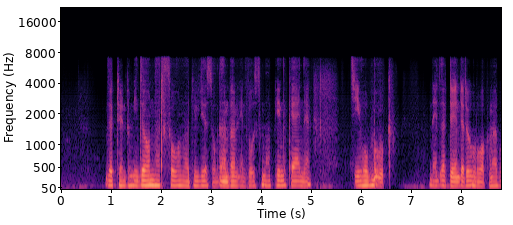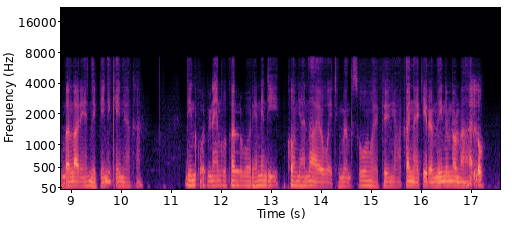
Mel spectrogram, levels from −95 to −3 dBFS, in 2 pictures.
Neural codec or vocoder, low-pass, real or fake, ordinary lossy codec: codec, 16 kHz, 0.5 kbps, X-Codec, HuBERT features, trained on general audio; 7.2 kHz; fake; none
